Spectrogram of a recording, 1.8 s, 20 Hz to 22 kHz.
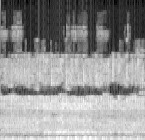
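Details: Flood-damaged BMW X5 after engine and transmission rescue and seized starter serviced, first run with fresh fuel, still smoking: steady low engine hum with even beat, no knocks or misses; engine running smoothly.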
